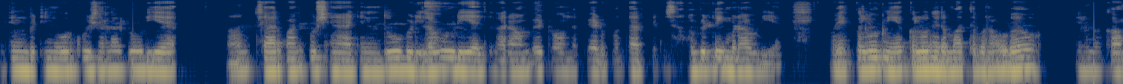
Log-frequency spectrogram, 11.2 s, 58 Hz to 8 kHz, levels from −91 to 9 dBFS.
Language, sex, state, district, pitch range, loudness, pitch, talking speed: Rajasthani, male, Rajasthan, Churu, 125-130 Hz, -32 LUFS, 130 Hz, 170 wpm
